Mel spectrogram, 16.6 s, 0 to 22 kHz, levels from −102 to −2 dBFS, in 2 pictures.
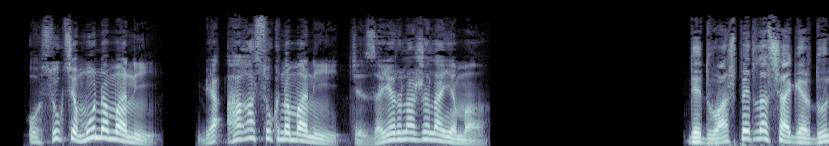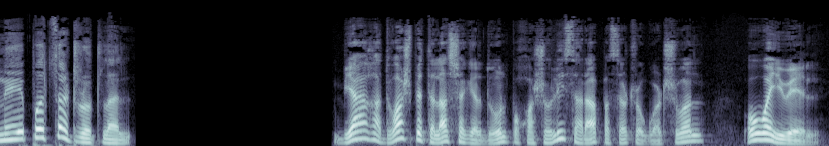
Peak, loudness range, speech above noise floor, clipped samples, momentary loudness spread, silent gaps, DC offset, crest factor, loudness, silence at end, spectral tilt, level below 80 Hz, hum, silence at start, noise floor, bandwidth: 0 dBFS; 5 LU; over 72 dB; under 0.1%; 12 LU; none; under 0.1%; 18 dB; -19 LUFS; 0.1 s; -6 dB/octave; -48 dBFS; none; 0.3 s; under -90 dBFS; 14 kHz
